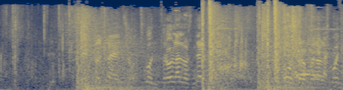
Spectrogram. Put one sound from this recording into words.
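A laser gun fires in rapid bursts.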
